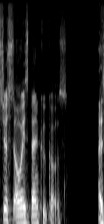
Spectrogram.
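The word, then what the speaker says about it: Cucco: and official translation yeah or pronunciation apparently it's always supposed to have been cucko's it's always supposed to have been Cucos I don't know that's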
